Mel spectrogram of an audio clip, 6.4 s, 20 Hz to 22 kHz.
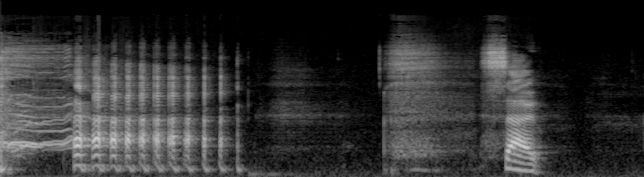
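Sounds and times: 
laughter: 0.0s - 2.4s
speech: 0.7s - 1.7s, 5.0s - 5.5s
heavy breathing after running up stairs: 2.6s - 4.8s.

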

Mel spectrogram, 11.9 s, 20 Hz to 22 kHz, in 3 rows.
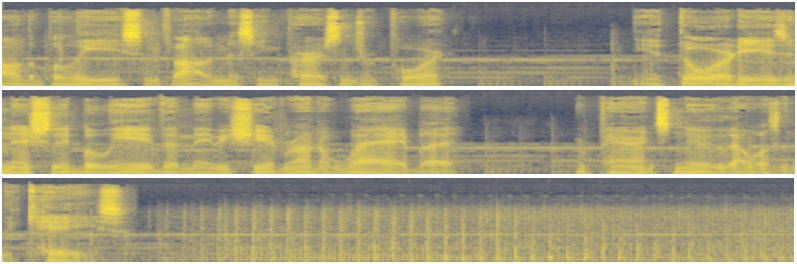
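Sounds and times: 
speech: 0.0s - 2.4s, 3.1s - 8.7s
helicopter rotor beating over the trees: 8.7s - 11.8s.

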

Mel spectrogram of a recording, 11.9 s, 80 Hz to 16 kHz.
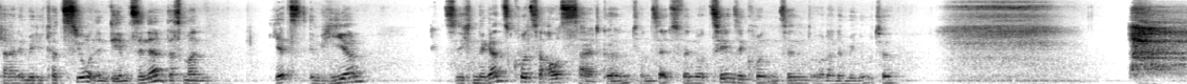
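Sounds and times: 
speech: 0.0s - 3.8s, 4.5s - 9.6s
person taking a deep breath: 9.3s - 11.8s.

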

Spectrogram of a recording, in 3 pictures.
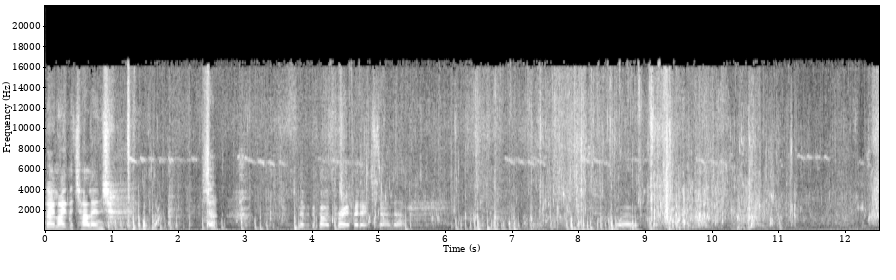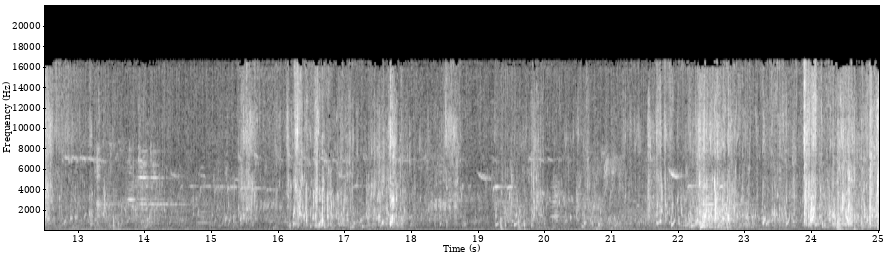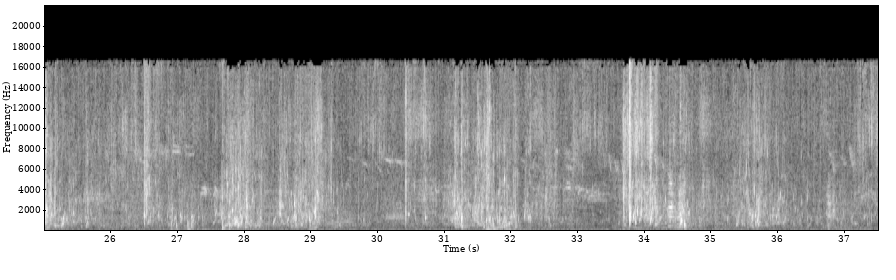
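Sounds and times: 
speech: 0.0s - 1.6s, 2.4s - 2.7s, 3.8s - 5.6s
flowing river water: 0.0s - 37.5s
paddle strokes splashing from a paddleboard on a river: 0.6s - 37.5s.

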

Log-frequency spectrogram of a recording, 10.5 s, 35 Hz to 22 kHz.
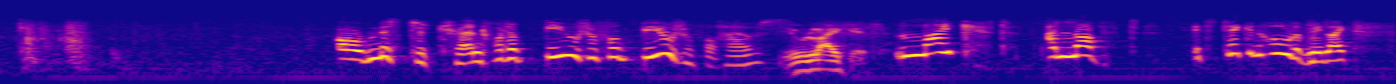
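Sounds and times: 
door opening: 0.1s - 0.8s
speech: 2.6s - 10.4s.

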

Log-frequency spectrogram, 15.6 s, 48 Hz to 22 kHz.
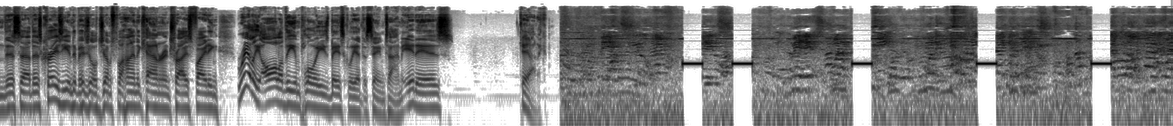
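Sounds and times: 
speech: 0.0s - 6.1s, 7.0s - 8.4s, 9.4s - 9.8s
indistinct chatter and commotion: 7.5s - 15.6s
electronic fryer timer beeps: 9.0s - 10.3s, 11.3s - 15.0s.

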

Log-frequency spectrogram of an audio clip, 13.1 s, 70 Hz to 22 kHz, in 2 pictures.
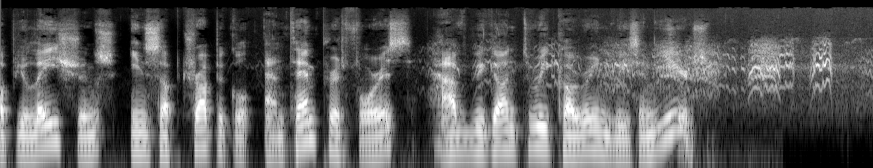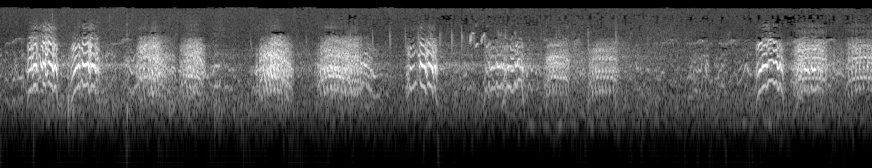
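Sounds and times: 
speech: 0.0s - 5.9s
Andean parrot harsh raspy calls: 3.2s - 13.0s.

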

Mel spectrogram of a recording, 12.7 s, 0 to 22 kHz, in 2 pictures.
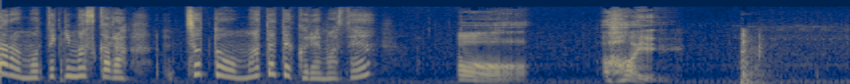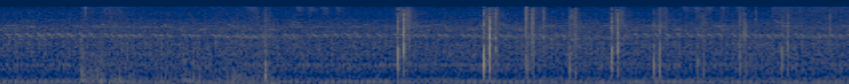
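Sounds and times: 
car engine idling: 0.0s - 12.7s
speech: 0.1s - 5.1s
car door opening: 5.5s - 6.2s, 6.9s - 8.6s
light footsteps walking away outside the vehicle: 6.9s - 12.7s.

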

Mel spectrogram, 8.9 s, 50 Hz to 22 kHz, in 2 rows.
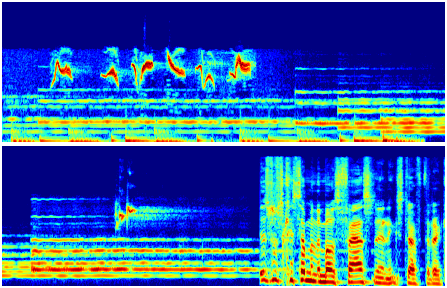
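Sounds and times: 
low rhythmic musical drone: 0.0s - 7.0s
western tanager chirping calls: 0.4s - 2.8s, 5.6s - 6.0s
speech: 7.0s - 8.8s.

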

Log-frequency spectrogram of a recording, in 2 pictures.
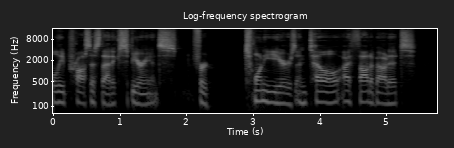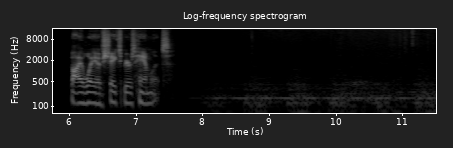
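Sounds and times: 
speech: 0.0s - 2.4s, 3.0s - 7.6s
deep booming bass piano chords: 7.8s - 11.5s.

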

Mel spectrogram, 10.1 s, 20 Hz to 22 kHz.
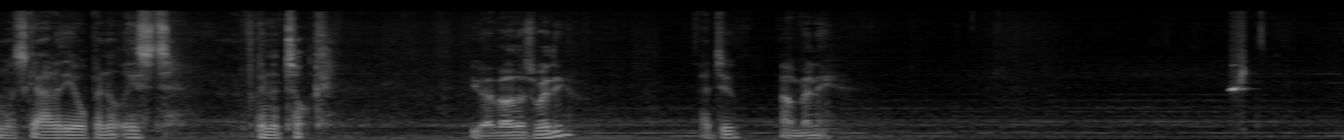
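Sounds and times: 
low steady hum: 0.0s - 10.0s
speech: 0.1s - 2.6s, 3.5s - 4.4s, 5.2s - 6.3s
man whistling: 9.2s - 9.5s.

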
